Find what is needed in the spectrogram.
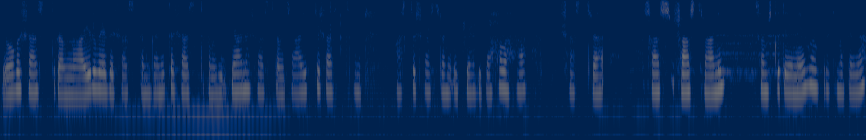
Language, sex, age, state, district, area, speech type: Sanskrit, female, 18-30, Kerala, Kasaragod, rural, spontaneous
